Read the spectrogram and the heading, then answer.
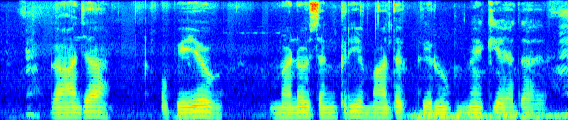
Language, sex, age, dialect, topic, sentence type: Hindi, male, 18-24, Kanauji Braj Bhasha, agriculture, statement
